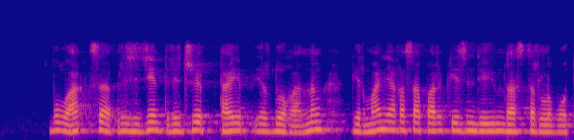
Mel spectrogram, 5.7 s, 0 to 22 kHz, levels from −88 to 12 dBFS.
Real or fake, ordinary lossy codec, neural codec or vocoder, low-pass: real; Opus, 32 kbps; none; 7.2 kHz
